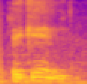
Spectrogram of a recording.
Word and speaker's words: begin: with two syllables So begin begin has got accent on the second server.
